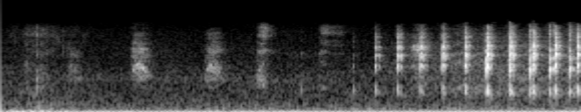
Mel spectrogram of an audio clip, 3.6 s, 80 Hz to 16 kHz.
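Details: Courting pair of white storks at Madrigal on 11 February 2019; scattered dry knocks quicken into a rapid, rattling series of clacks, over a steady low rumble.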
